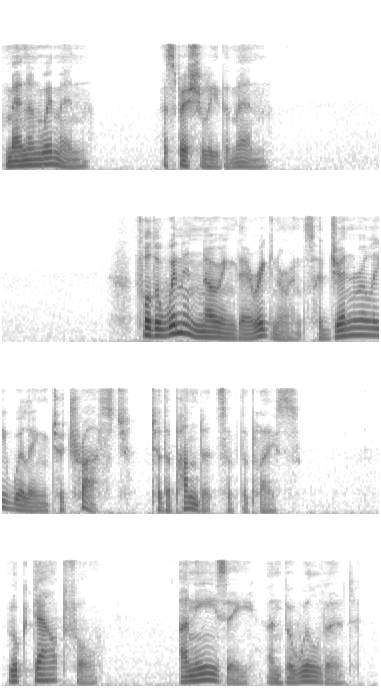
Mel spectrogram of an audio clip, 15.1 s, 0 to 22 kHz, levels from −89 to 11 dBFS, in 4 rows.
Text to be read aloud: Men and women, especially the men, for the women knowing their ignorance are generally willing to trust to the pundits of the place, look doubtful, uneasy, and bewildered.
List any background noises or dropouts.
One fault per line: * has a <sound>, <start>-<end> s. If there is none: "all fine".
all fine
